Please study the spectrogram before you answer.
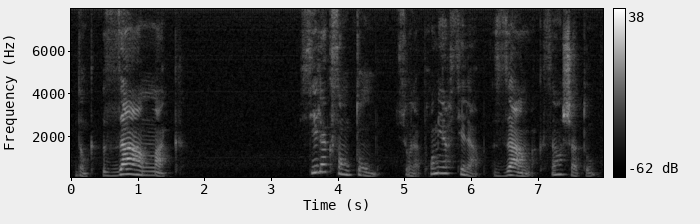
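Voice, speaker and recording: A woman teaches a language lesson in a mellow, darker voice. Her pitch rises and falls expressively as she repeats and patiently explains each new word.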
